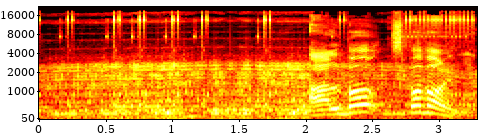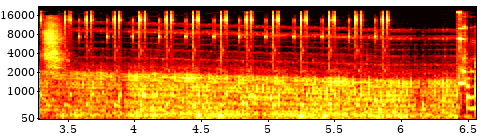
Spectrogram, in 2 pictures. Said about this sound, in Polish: Abductor Ship, czyli statek yy, naszych wrogów, czyli tychże kosmitów, brzmi tak który oczywiście też możemy przyspieszyć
